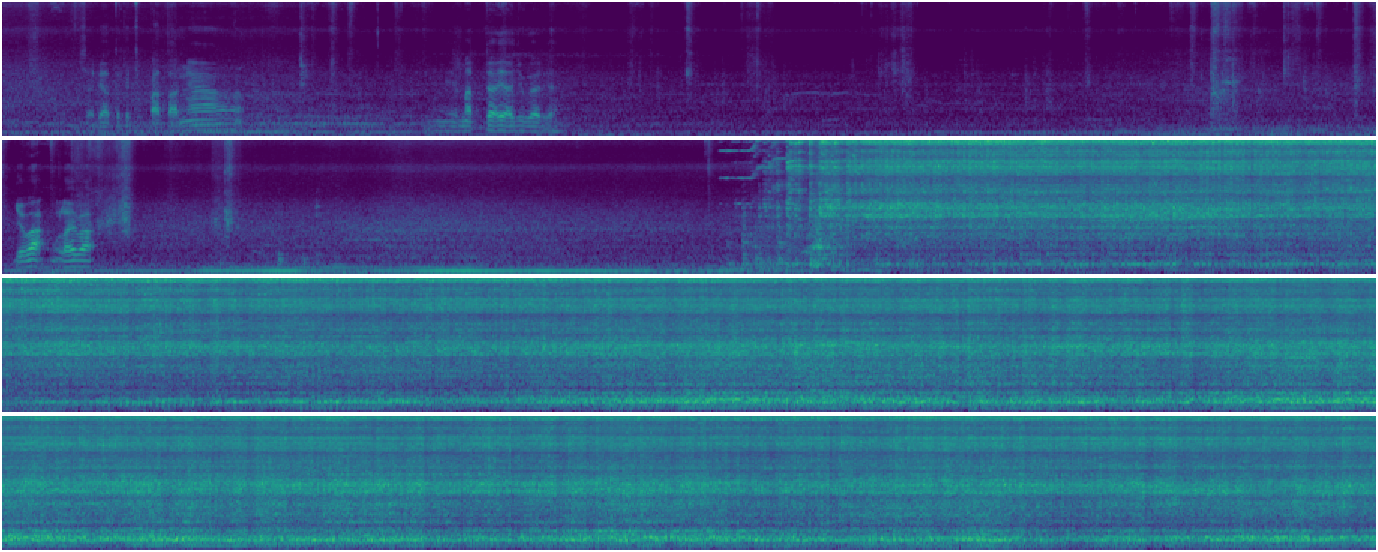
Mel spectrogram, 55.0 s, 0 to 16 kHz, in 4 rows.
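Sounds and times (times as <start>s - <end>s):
grinding machine running: 20.9s - 54.9s.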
